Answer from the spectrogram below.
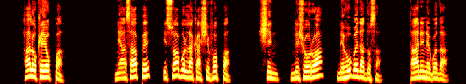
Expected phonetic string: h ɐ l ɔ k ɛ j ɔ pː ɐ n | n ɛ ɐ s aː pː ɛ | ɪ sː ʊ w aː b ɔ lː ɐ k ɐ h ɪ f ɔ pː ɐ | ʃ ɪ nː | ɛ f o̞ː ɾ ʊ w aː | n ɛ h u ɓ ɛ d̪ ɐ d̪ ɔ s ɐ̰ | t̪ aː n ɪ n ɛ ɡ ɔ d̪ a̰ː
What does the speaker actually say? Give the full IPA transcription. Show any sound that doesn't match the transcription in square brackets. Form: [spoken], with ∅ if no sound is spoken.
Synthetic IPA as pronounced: h ɐ l ɔ k ɛ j ɔ pː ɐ [∅] | n ɛ ɐ s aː pː ɛ | ɪ sː ʊ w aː b ɔ lː ɐ k ɐ [ʃ] ɪ f ɔ pː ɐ | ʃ ɪ nː | ɛ [ʃ] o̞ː ɾ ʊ w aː | n ɛ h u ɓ ɛ d̪ ɐ d̪ ɔ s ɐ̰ | t̪ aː n ɪ n ɛ ɡ ɔ d̪ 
